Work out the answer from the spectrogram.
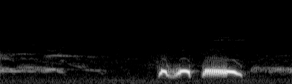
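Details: Spotted dove kept as a decoy, 'thúc gù' style with 'giọng sấm thổ' voice; a single loud phrase of a wavering double hoot then a long slightly falling coo, preceded and followed by faint low humming coos.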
